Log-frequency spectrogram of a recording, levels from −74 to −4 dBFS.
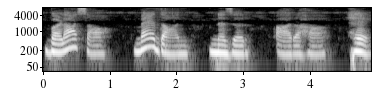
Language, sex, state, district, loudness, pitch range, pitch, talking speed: Hindi, female, Madhya Pradesh, Katni, -16 LUFS, 155-190 Hz, 165 Hz, 85 wpm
